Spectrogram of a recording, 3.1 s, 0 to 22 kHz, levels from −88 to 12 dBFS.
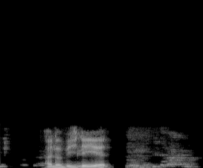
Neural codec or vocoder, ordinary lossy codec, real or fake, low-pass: none; AAC, 32 kbps; real; 5.4 kHz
